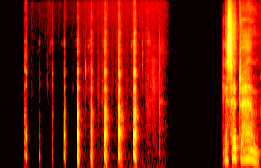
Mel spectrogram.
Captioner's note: Ketawa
